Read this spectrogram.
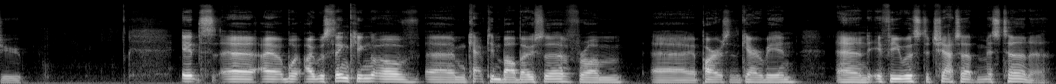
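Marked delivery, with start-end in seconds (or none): none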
